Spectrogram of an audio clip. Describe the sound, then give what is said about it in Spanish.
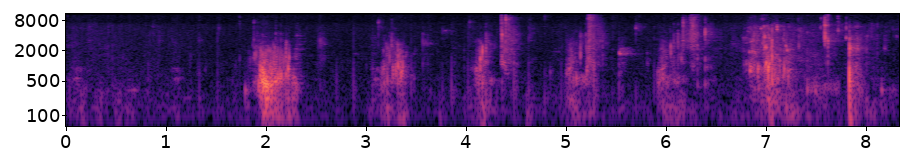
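Gulping water straight from a large water bottle: a few faint, wet swallowing and squishing bursts spaced irregularly, each brief and soft against a quiet background. “permítame, en este caso voy a echar mano de mi super botella de agua.”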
